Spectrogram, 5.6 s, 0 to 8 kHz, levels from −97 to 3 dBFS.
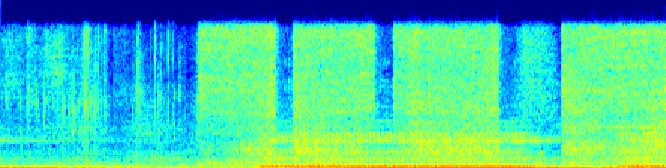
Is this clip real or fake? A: real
